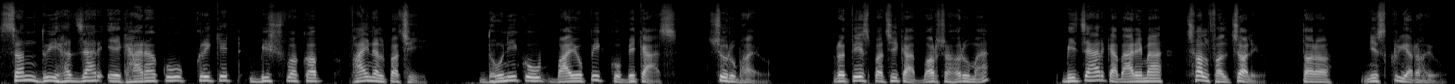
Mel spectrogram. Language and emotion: Nepali, neutral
